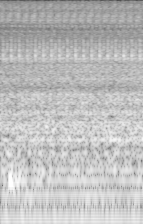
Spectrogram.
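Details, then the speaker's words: Kia Soul's first start after the engine and transmission were reinstalled, firing on the first click with the original old oil and no coolant yet: an even, settled idle with a quick steady patter, no knock or smoke. It sounds healthy. "well that sounds pretty good [Music] I'm happy with that [Music] no smoke everything looks good"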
